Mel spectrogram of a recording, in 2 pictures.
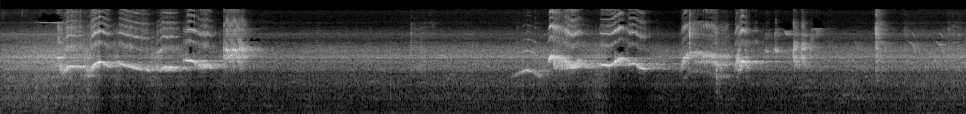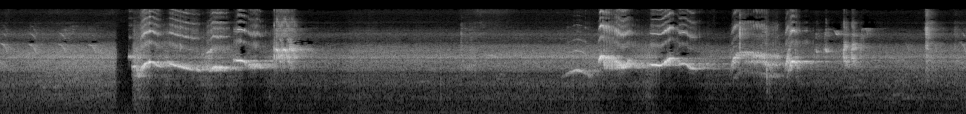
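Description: A songbird singing in short, quick whistled phrases of about two seconds each. The phrases come four times, roughly five seconds apart, over a steady high hiss.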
